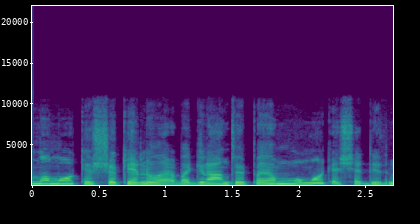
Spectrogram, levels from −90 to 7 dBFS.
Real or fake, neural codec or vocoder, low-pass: fake; codec, 24 kHz, 1 kbps, SNAC; 10.8 kHz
